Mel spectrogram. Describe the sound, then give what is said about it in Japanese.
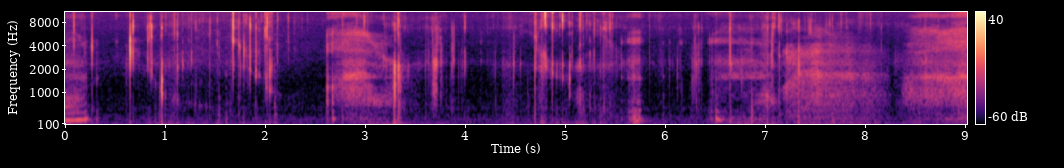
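Soft, wet mouth sounds of someone miming eating the listener's ear: many irregular licks, smacks and chewing-like clicks, mixed with breathy whispering, all quiet and close. “耳、お客様の耳、おいしいです。”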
